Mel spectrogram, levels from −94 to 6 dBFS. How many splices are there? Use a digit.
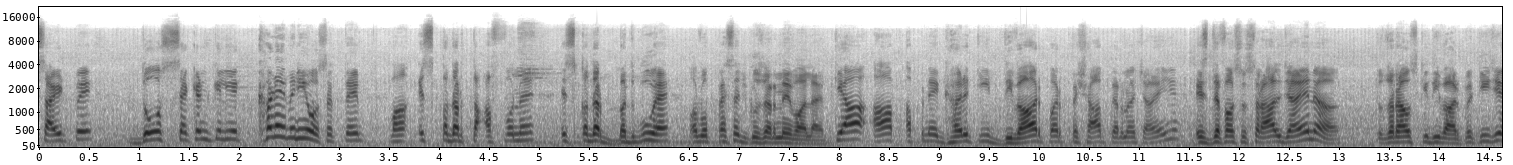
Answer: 2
